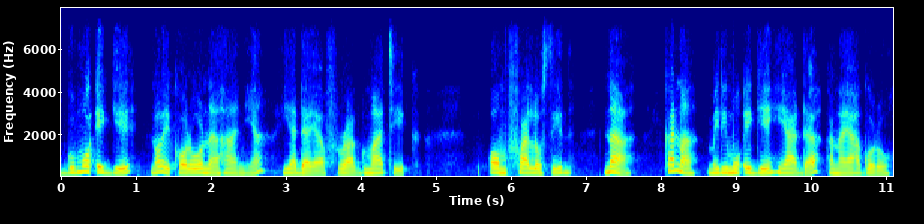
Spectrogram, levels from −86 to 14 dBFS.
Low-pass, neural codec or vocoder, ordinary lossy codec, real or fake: 7.2 kHz; codec, 16 kHz in and 24 kHz out, 0.6 kbps, FocalCodec, streaming, 4096 codes; Opus, 32 kbps; fake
